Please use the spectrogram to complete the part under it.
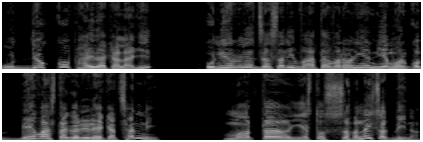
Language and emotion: Nepali, angry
